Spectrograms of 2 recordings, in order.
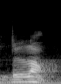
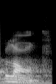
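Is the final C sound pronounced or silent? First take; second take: silent; pronounced. First: The final C is silent at the end. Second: The final C is sounded at the end. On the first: The speaker calls it right. "on dit blanc" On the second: The speaker calls it wrong. "On ne dit pas blanc"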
